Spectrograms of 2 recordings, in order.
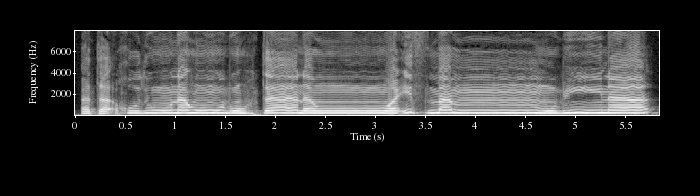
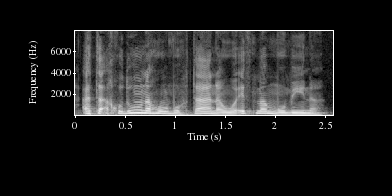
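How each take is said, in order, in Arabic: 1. تُقال بلحن استفهامي. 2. تُقال بلحن مستوٍ خبري. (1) "هكذا اللحن البياني يدل على الاستفهام" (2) "لا نقول ... أنا أصبح هذا الاستفهام إخبار وهذا خطأ"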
